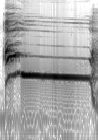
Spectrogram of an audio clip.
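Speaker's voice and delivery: long, loud, very high howl of pain; wolf's howl. Acted. Wolf with door slammed on his nose, pained howl. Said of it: "howled the wolf".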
